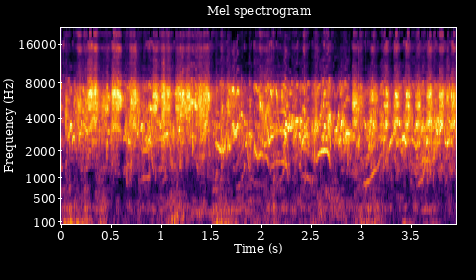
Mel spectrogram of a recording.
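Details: Budgerigar at a mirror pours out a busy, high warble, with short rising and falling whistled squeaks woven through continuous chirping.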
